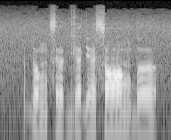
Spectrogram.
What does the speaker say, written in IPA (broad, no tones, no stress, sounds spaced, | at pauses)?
ɗ o ŋ s ɯ ə̯ ɡ i ə̯ ɗ ɪ ə̯ s ɔː ŋ ɓ ɤ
